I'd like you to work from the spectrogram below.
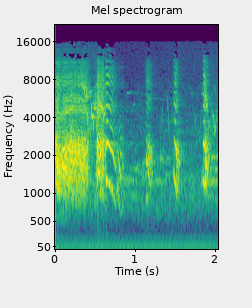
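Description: Jackdaw calls ring out as short, sharp squawks: a longer opening call followed by a few brief, spaced calls, each clear and loud against an otherwise quiet background.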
